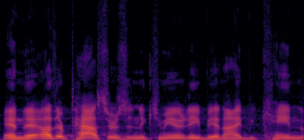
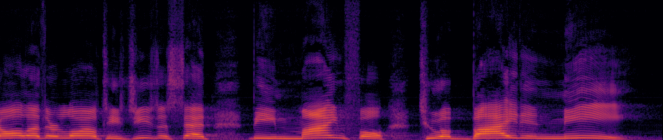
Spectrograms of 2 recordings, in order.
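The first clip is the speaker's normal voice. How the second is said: raised, driving sermon voice, slowing at the end; preaching; 6 semitones higher, 5 dB louder than usual. Acted. Pastor drives home loyalty to the congregation, preaching. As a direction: press the point home from the pulpit.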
